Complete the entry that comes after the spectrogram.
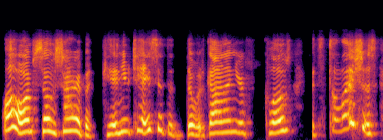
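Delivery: high, loud giddy apology; giddy excited. Retold or imitated. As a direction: gush about the sauce.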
